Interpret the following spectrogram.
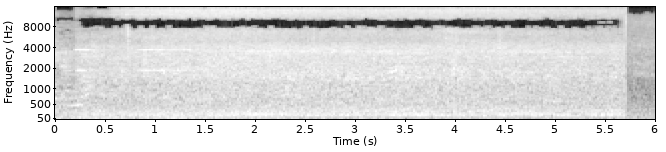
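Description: Steady low running noise inside a moving commuter train carriage. It cuts off suddenly shortly before the end.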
